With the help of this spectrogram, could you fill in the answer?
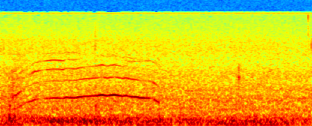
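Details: Cats fighting to eat; one drawn-out, tonal meow lasting about one and a half seconds, rising slightly then falling at the end, followed by quiet background hum.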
